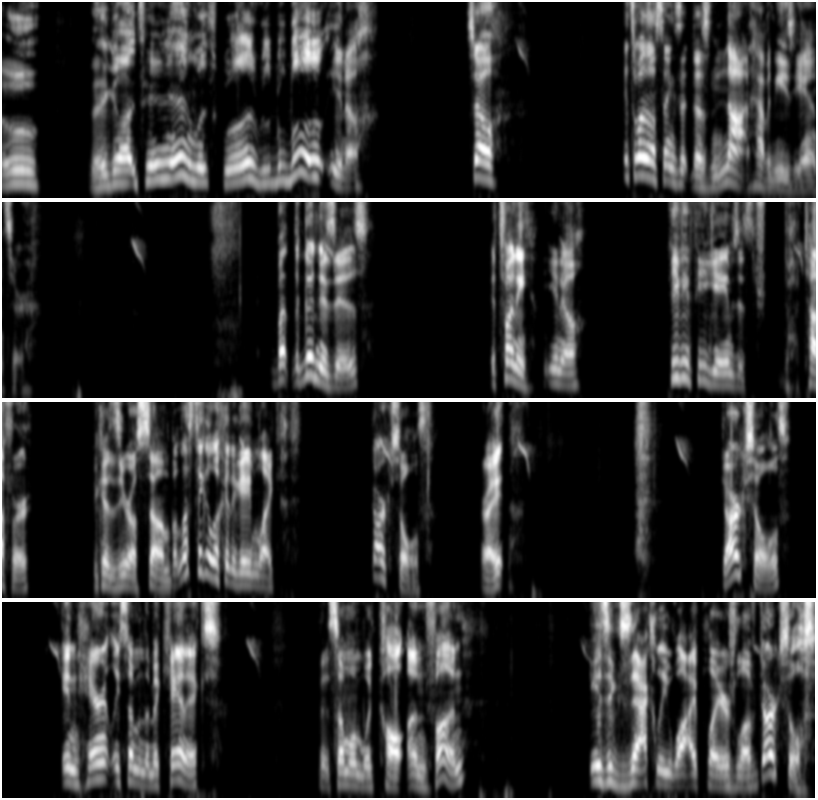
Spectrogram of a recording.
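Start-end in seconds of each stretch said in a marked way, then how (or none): 0.0-3.2 high-pitched sarcastic mockery. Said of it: "Here comes the sarcasm".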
